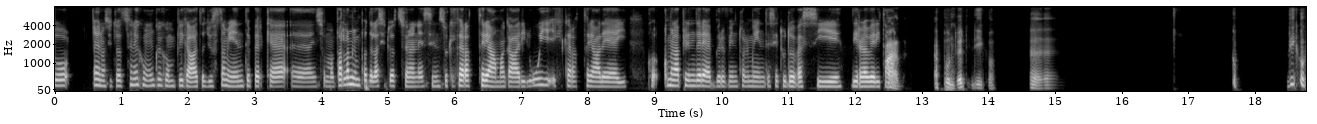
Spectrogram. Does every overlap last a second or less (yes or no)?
yes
